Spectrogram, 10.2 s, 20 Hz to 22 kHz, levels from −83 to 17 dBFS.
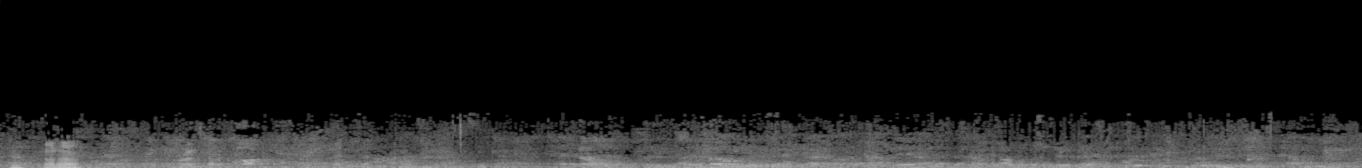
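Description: No technical faults can be heard anywhere in the clip. Nothing breaks up, drops out or distorts at any point in the audio.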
